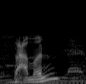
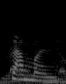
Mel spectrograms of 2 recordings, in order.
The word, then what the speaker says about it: salmon: with fish which fish salmon oh I love salmon and notes I said someone not salmon oh yes the L is silent well tell that to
